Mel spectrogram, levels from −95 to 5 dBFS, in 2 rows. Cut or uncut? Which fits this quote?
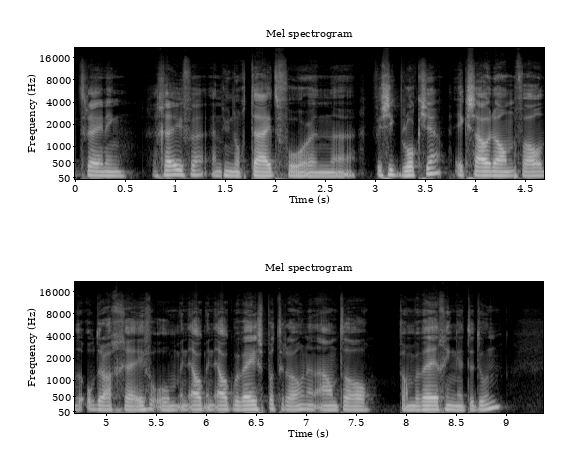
cut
